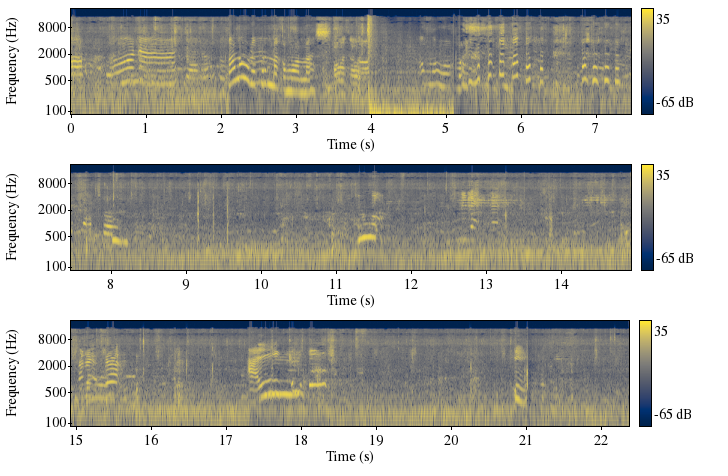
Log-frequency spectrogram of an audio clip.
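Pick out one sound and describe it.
Young children shout and laugh playfully close by.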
